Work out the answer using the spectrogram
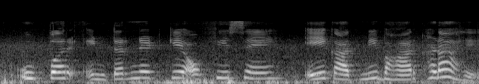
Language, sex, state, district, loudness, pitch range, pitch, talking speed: Hindi, female, Madhya Pradesh, Dhar, -19 LUFS, 245-295 Hz, 280 Hz, 125 wpm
